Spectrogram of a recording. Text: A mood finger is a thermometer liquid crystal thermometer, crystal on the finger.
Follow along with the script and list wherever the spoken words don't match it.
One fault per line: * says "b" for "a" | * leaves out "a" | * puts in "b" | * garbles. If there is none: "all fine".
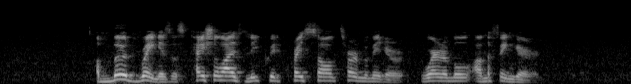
* says "ring" for "finger"
* says "specialized" for "thermometer"
* says "wearable" for "crystal"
